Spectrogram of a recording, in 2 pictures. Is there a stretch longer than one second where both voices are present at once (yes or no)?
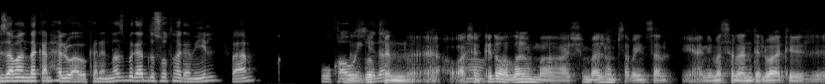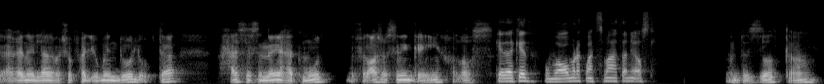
no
